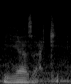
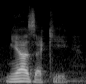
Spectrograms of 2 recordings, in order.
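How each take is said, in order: First: The accented syllable is only higher in pitch. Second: The accented syllable is louder, longer and higher. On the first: "take away the stress part of it and only keep the pitch" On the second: "if you start by saying"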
